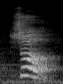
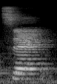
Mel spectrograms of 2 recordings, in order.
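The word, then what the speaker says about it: 柘: 木字旁，普通话只有一个读音，就是读哉。粤语读借，古同借。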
